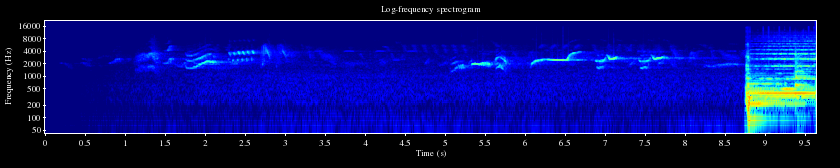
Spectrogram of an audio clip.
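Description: Birds chirping and singing in two short spells of quick gliding calls over a faint hiss. Music comes in abruptly near the end.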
